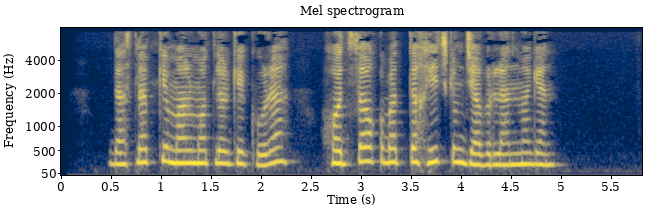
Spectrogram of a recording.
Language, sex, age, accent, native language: Uzbek, female, 19-29, Jizzax, Uzbek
